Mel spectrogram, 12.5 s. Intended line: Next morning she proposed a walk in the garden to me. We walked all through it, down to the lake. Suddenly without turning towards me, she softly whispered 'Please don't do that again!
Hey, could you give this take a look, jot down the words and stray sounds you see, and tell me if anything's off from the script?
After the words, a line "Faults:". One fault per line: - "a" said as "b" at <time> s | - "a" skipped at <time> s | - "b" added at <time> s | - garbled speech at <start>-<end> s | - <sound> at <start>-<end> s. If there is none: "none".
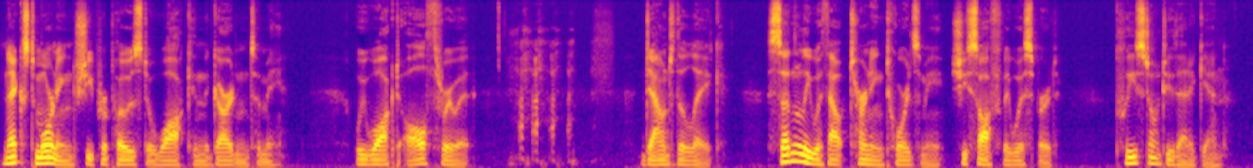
Next morning she proposed a walk in the garden to me. We walked all through it, down to the lake. Suddenly without turning towards me, she softly whispered 'Please don't do that again!
Faults:
- laugh at 5.0-6.2 s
